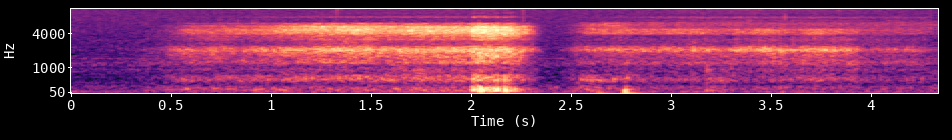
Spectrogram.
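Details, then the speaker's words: Man who fell asleep while recording: a soft breath with one brief low snort in the middle, then a quieter breath; light snoring in sleep. "deo, and this is actually some light snoring sounds from me when I actually fell asleep in the middle of recording a previous video."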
